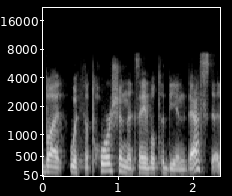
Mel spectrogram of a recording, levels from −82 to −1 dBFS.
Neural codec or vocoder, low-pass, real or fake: codec, 16 kHz, 2 kbps, FunCodec, trained on Chinese and English, 25 frames a second; 7.2 kHz; fake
